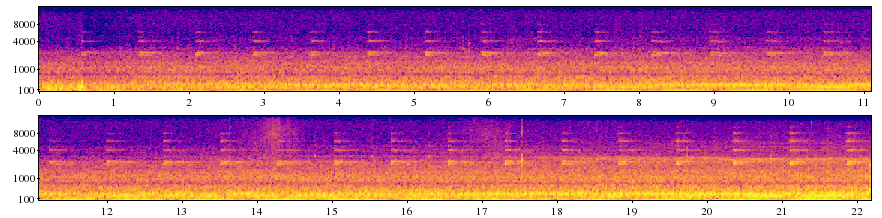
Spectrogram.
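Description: Diesel locomotive-hauled train approaching, its engine running steadily and growing gradually louder. A bell dings steadily, a little over once a second, all the while.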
